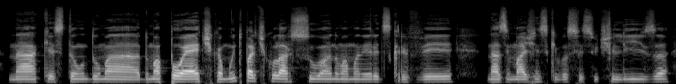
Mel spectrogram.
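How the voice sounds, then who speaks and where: A podcast host with a Brazilian accent leads a conversational interview, hesitating as he searches for his words. His medium-pitched voice has a fairly bright tone and studio quality, with no room sound.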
